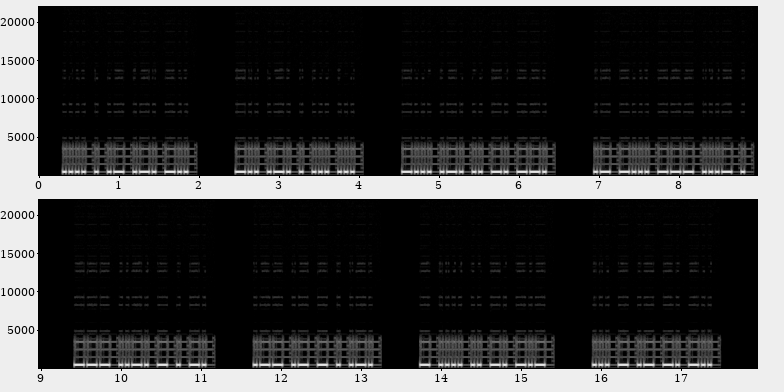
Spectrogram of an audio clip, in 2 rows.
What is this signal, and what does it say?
Morse code, heard as a keyed tone, about 30 wpm, 500 Hz. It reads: HEARD DRESS BRING ABOVE OFTEN WATER THINK STAND
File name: basic500-25wpm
